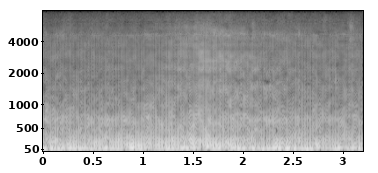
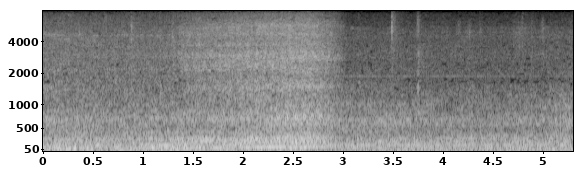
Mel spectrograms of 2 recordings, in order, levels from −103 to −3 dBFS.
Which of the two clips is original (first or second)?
second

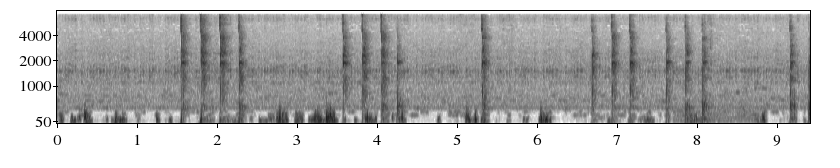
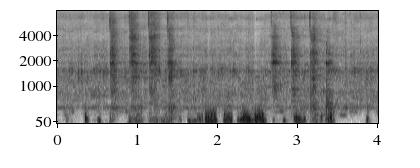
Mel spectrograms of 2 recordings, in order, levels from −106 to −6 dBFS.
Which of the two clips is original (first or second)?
first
